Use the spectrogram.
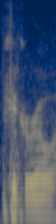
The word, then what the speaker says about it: Cicero: I think it normally said Cicero, but the C's are pronounced as K's in Latin, so I took to calling it Cicero, I guess.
